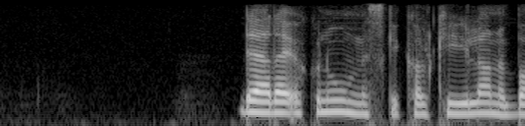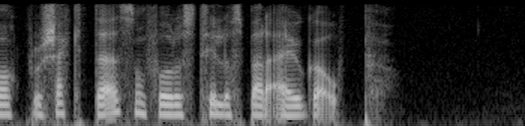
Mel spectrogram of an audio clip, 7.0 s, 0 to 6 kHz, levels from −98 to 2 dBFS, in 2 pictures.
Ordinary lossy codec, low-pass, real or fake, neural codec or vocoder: MP3, 48 kbps; 5.4 kHz; real; none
